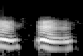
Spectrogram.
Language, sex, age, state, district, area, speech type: Malayalam, female, 30-45, Kerala, Thiruvananthapuram, rural, conversation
